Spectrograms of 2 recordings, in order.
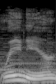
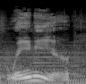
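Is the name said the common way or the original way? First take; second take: common; original. First: The name is said the usual modern way. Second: The name is said the older original way.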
